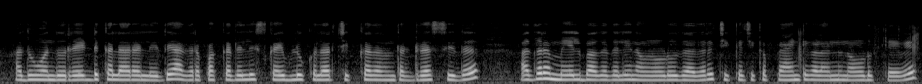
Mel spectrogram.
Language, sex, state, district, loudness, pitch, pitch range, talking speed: Kannada, female, Karnataka, Dakshina Kannada, -22 LUFS, 210 Hz, 205-220 Hz, 150 wpm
